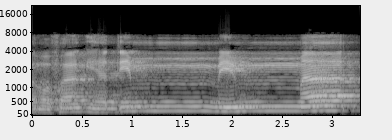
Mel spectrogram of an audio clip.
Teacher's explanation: پاؤ ہونٹوں کی نہ تمام گلائی سے ادا کریں گے، فا الف مدہ ہے تو حرکات لمبا ہے، کاف باریک ہے، ہاق سے حلق سے ادا کریں گے۔ تنوین کے بعد میم آنے کی وجہ سے ادغام ناقص ہوگا، غنہ کریں گے۔ مم میں پھر ادغام ہے، یہ میم مشدد ہے، غنہ ہے۔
